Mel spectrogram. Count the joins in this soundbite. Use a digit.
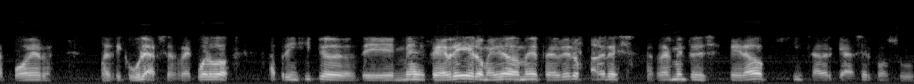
0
